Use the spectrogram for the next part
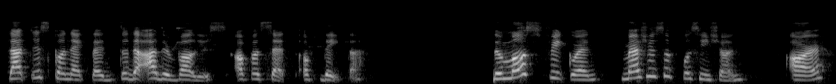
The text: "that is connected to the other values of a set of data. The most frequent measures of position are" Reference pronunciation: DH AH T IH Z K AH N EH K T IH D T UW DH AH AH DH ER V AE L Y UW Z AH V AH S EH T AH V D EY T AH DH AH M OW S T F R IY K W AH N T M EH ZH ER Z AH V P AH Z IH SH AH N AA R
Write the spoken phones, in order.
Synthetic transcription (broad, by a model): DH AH T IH S K AH N EH K T IH D T UW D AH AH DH ER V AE L Y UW S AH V AH S EH T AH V D EY T AH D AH M OW S T F R IY K W AH N T M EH SH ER S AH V P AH S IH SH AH N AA R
